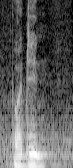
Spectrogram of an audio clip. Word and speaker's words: Bourdain: Bourdain.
